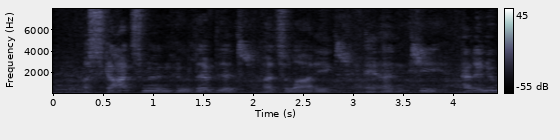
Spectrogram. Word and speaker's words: Utsalady: And the pronunciation in Lushootseed, I'm going to butcher this for you, but it's like Utsalady.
